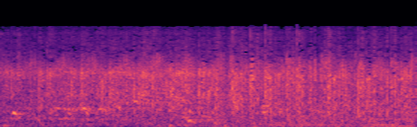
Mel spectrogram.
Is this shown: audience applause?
yes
